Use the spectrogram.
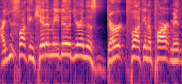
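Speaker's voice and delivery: high, loud disbelieving outburst; outraged. Retold or imitated. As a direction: blow up in disbelief. Outraged at girl's condom demand.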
